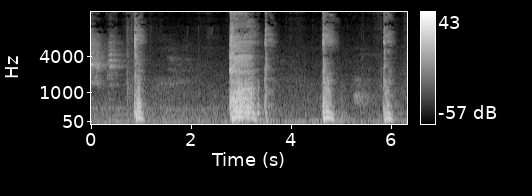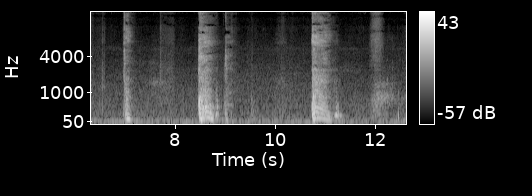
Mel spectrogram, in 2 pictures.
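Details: Coughing fit: an adult gives repeated harsh, barking coughs mixed with throat clearing, about eight bursts in thirteen seconds; barking cough.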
